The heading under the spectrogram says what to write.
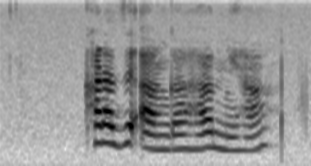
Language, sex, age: Venda, female, 25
